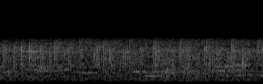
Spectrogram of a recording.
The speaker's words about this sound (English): And she goes off to applause from the King Co. faithful in the stands here today.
